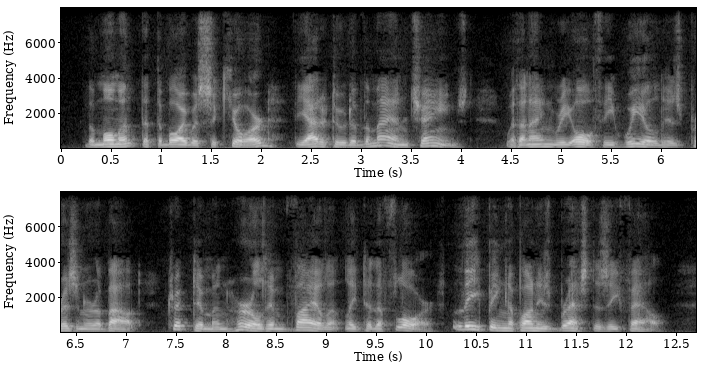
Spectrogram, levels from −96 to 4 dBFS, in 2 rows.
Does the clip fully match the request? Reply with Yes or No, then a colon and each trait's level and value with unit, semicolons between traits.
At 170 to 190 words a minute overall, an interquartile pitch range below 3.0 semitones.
No: average, 180 wpm; average, 3.5 semitones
